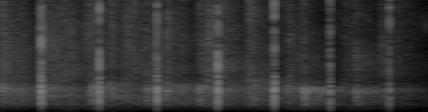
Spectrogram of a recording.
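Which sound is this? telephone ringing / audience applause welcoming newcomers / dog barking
audience applause welcoming newcomers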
